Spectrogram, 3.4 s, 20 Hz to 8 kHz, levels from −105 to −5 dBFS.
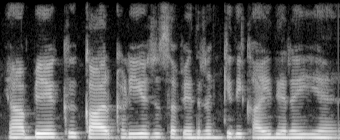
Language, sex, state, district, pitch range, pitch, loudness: Hindi, female, Uttar Pradesh, Lalitpur, 190-205 Hz, 195 Hz, -17 LUFS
